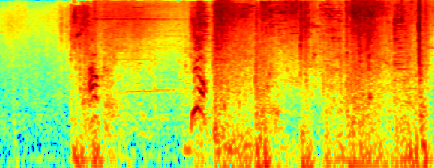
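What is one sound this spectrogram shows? A magical orb crackles and hums loudly.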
